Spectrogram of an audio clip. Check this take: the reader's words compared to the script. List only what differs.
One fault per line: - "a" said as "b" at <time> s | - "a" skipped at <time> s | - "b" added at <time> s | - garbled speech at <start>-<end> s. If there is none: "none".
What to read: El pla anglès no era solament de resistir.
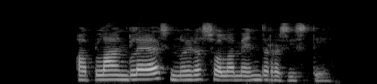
none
